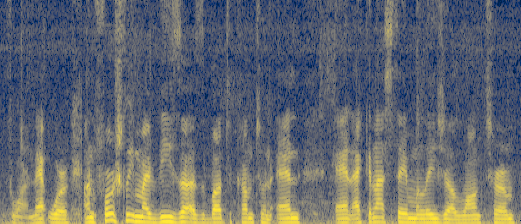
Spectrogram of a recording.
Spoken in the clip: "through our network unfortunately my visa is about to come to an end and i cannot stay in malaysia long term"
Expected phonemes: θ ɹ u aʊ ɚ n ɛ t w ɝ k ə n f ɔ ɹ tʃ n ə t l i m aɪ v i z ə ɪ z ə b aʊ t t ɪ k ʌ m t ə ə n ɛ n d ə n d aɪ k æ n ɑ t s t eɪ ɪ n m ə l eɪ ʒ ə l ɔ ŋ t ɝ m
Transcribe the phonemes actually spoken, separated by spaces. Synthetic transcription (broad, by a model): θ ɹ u aʊ ɚ n ɛ t w ɝ k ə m f ɔ ɹ tʃ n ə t l i m aɪ v i z ə ɪ z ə b aʊ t t ɪ k ʌ m t ə ə n ɛ n d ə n aɪ k æ n ɑ t s t eɪ ɪ n m ə l eɪ ʒ ə l ɔ ŋ t ɝ m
